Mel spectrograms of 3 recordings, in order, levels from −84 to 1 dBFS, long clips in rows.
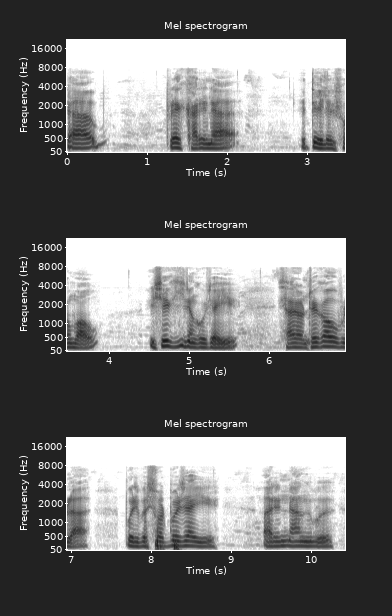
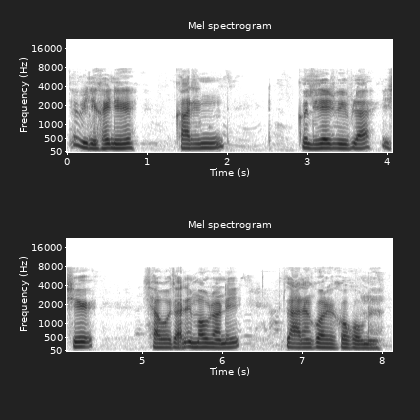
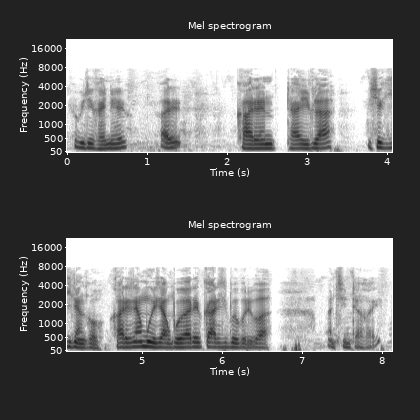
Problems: low volume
